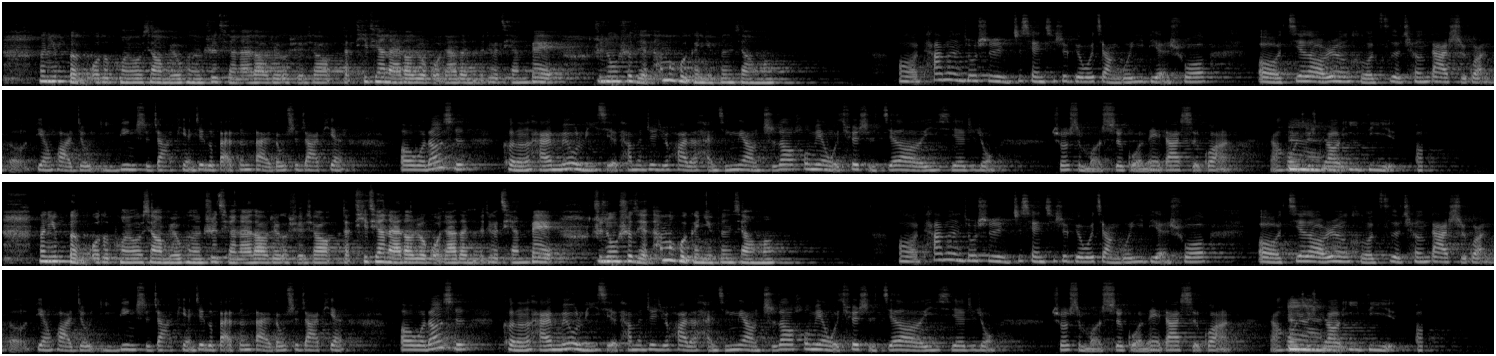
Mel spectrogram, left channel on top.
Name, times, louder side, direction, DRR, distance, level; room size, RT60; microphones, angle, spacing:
voice 1, 0.0-7.8 27.8-28.3, right 2 dB, 60° right, 3 dB, 1.4 m, -28 dB
voice 2, 9.0-24.9 25.4-27.2 27.6-29.1, equal, 5° right, 9 dB, 1.0 m, -33 dB
19.5 x 19.0 x 10.0 m, 1.3 s
head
